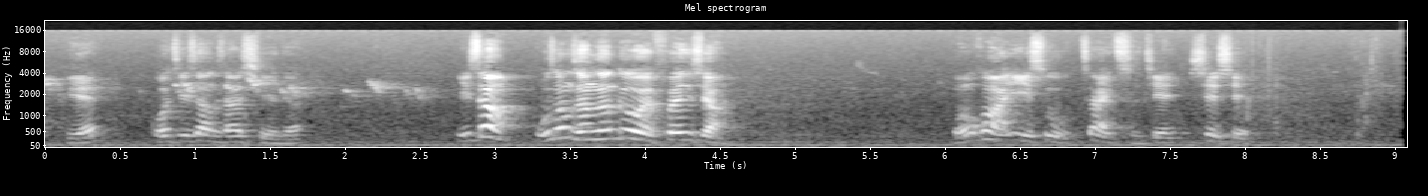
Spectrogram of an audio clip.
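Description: An elderly man speaks calmly outdoors.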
